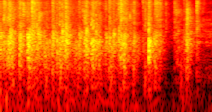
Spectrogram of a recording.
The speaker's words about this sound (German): Wassili Golot und den würde ich auch gerne mit einem warmen Applaus empfangen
